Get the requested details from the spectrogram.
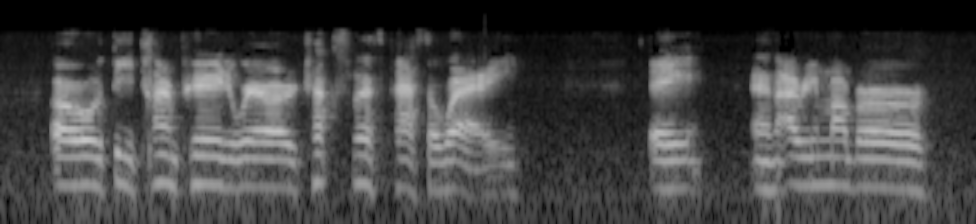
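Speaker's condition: Cerebral palsy, mild; slow running

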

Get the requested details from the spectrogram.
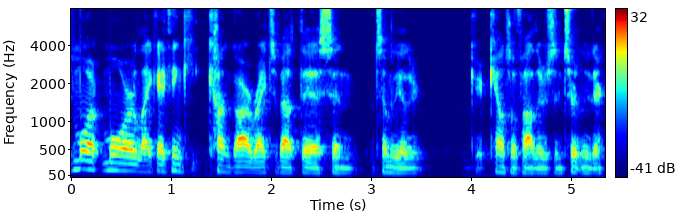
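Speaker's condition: No condition

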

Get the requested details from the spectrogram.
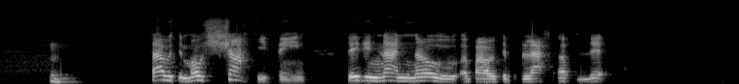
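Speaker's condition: Deafness, born deaf

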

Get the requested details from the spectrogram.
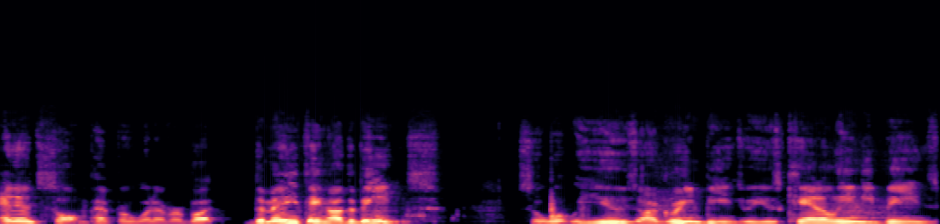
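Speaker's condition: No condition

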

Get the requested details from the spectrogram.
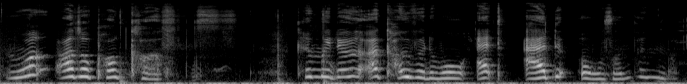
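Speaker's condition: Cerebral palsy; age 11, COVID infection day one to two, double vaccinated, feeling unwell

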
